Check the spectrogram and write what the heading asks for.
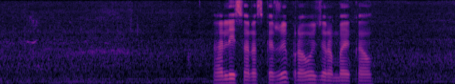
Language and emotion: Russian, neutral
